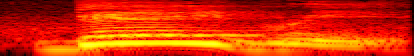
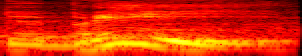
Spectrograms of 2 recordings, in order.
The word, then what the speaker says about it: debris: close the syllabus so we say frac uh fracta daybreak debris but americans say debris the breeze the stress changes that's part of the characteristic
